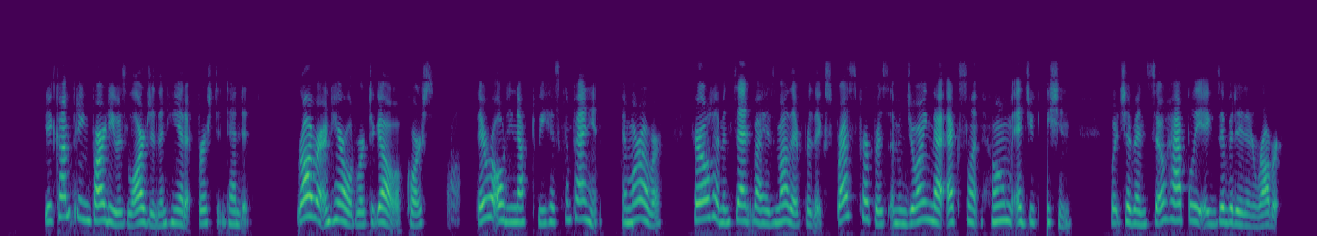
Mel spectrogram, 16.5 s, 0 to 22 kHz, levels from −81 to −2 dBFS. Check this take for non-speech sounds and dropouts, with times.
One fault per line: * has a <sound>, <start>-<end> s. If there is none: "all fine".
* has a laugh, 5.6-5.8 s
* has a dropout, 13.0-13.1 s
